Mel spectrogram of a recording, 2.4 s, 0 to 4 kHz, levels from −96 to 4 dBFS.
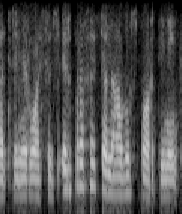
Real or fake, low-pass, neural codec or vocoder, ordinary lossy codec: fake; 3.6 kHz; codec, 16 kHz, 8 kbps, FreqCodec, larger model; Opus, 16 kbps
